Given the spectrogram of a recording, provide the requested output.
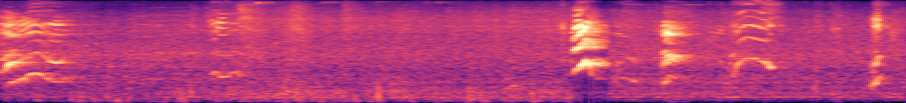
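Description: An English Cocker Spaniel puppy gives high, rising-and-falling whimpers and short yips over a steady background hiss.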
